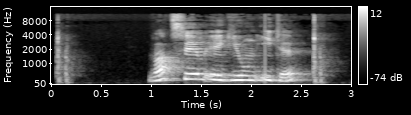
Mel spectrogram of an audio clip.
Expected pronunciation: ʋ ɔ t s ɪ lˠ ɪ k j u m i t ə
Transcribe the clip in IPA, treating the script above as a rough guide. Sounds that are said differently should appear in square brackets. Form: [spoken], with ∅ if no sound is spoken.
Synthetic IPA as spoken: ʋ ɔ t s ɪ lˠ ɪ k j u [n] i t ə

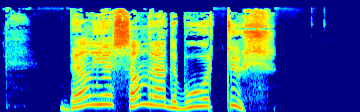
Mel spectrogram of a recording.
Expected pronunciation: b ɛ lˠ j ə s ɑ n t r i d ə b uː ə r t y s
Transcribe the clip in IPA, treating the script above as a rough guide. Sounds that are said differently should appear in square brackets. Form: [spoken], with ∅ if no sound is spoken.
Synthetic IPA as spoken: b ɛ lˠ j ə s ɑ n [d] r [a] d ə b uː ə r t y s

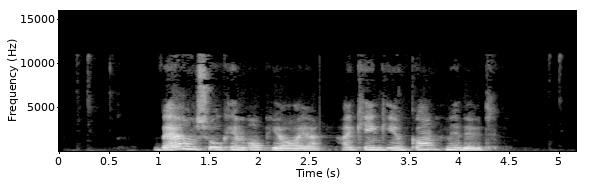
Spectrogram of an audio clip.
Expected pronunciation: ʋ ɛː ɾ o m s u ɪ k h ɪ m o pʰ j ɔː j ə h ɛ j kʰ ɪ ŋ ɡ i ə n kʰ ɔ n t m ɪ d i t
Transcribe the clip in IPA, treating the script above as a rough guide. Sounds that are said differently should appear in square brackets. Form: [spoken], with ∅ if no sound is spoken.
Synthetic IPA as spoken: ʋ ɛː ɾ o m s u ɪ k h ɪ m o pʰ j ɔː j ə h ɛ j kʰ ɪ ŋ ɡ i ə n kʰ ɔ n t m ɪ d [y] t

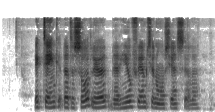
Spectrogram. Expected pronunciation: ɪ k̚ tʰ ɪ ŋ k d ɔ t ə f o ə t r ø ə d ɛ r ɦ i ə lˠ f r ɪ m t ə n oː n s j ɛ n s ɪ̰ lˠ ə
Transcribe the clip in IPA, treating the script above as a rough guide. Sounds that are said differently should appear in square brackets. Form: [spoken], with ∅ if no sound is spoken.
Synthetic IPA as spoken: ɪ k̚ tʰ ɪ ŋ k d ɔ t ə [s] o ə t [l] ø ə d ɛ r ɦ i ə lˠ f r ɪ m t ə n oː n s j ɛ n s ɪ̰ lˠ ə

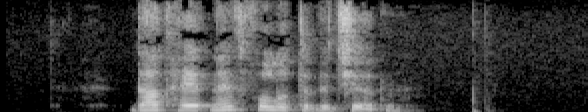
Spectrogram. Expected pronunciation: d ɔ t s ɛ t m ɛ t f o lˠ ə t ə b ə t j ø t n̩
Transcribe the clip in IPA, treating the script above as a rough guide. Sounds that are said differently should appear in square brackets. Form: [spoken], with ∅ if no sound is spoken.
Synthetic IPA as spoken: d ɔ t [h] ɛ t [n] ɛ t f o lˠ ə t ə b ə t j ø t n̩

